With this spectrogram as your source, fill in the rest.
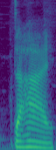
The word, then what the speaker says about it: dye: you're dying it okay dye so it's pronounced exactly the same way as you know to die to not live anymore die but it's spelled differently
